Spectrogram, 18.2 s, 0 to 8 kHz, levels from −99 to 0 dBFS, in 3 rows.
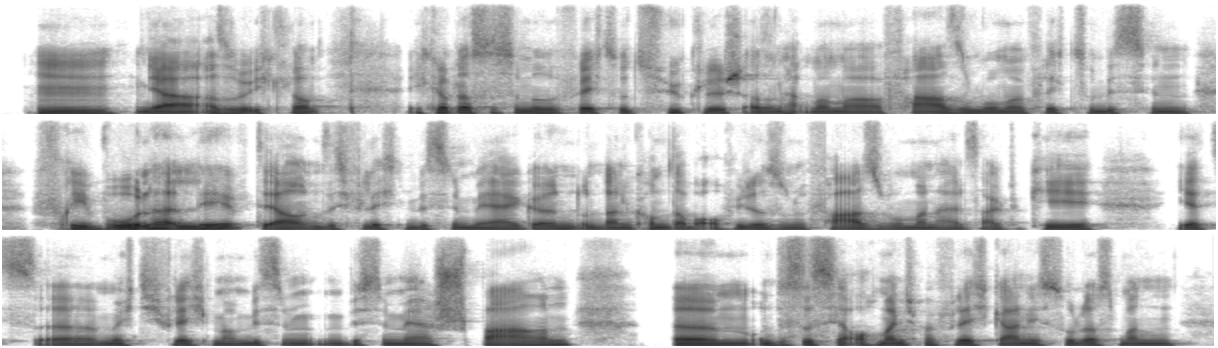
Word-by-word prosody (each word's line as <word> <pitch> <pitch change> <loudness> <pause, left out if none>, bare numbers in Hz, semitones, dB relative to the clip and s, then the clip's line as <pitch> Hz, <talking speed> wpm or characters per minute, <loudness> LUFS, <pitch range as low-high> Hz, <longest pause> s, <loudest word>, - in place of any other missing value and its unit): Mhm. 100 -2 +2
Ja, 100 -2 +5
also 100 0 -1
ich 105 -1 -1
glaube 110 -1 -1 0.4
ich - - -8
glaube, - - +4
das - - +3
ist 110 - -7
immer 120 -1 +2
so 110 - +1
vielleicht 105 -1 +1
so 105 - -3
zyklisch. 110 +1 -2
Also 95 -1 0
dann 100 - -2
hat 110 - -7
man 100 -1 0
mal 100 0 -1
Phasen, 110 +2 0
wo 105 - 0
man 100 -1 -1
vielleicht 100 0 -6
so 100 - -6
'n - - 0
bisschen 100 0 -4 0.2
frivoler 120 +6 +6
lebt, 130 +4 +4
ja 105 - +5
und 100 0 0
sich 100 0 -5
vielleicht 100 0 -4
'n 100 - -2
bisschen 100 -1 -3
mehr 100 +5 0
gönnt. 125 +1 0
Und 95 - -2
dann 95 0 +1
kommt 105 0 -1
aber - - -1
auch 95 +1 -5
wieder 100 -2 +1
so 95 +1 -5
'ne 95 - -2
Phase, 100 +1 -1
wo 100 - -3
man 95 -1 -2
halt 95 +1 -5
sagt: 95 +2 -7
„Okay, 100 -2 0 0.4
jetzt, - - -2
äh, 90 -1 -1
möchte 95 +1 -2
ich - - -14
vielleicht 95 0 -1
mal 95 - -2
'n 95 - -2
bisschen 95 -1 -3
'n 95 -1 -4
bisschen 95 +1 -3
mehr 95 0 0
sparen“. 125 +7 0 0.5
Ähm. 100 -1 +4
Und 100 0 -2
das 100 +2 -6
ist 125 0 0
ja - - 0
auch 100 - -2
manchmal 110 +1 0
vielleicht 105 -2 0
gar 105 0 0
nicht 105 -1 -1
so, 105 - -2
dass 100 0 -2
man 95 0 -2
100 Hz, 245 wpm, -24 LUFS, 95-105 Hz, 0.5 s, frivoler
